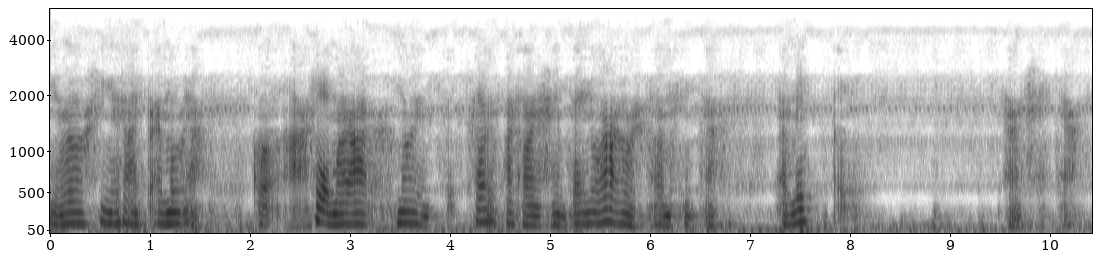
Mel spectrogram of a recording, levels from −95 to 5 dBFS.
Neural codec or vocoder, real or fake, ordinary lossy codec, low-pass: codec, 24 kHz, 0.9 kbps, WavTokenizer, small release; fake; none; 5.4 kHz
